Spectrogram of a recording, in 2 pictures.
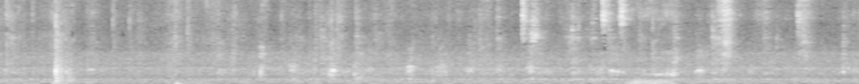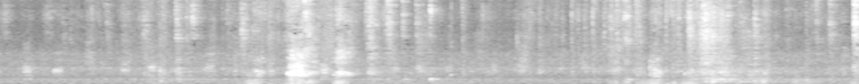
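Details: All-white Husky puppies at eight weeks old during playtime; scattered short whimpers and low playful growls with panting over a steady background hum, busier bursts around eleven seconds and again near the end.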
